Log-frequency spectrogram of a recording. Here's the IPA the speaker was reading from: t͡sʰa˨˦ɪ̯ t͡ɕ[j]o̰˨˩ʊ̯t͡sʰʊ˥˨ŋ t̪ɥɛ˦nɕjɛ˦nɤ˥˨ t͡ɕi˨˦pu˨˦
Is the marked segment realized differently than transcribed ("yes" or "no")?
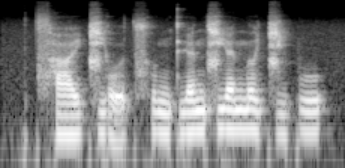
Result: no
